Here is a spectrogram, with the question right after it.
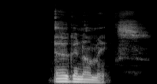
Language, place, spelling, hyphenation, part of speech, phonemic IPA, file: English, Queensland, ergonomics, er‧go‧no‧mics, noun, /ˌɜː.ɡəˈnɔm.ɪks/, En-au-ergonomics.ogg
- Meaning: 1. The science of the design of equipment, especially so as to reduce operator fatigue, discomfort and injury 2. Political economy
